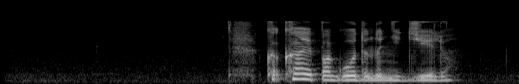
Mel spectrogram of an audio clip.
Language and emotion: Russian, sad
